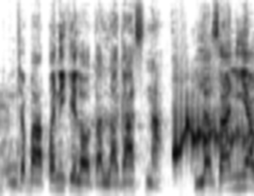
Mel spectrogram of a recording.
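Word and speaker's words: lasagna: पहिल्या दिवशी आपण हा खाऊया, लगासना खाऊया. लगासना. तुमच्या बापानी केला होता लगासना. लजानिया बोलता येत नाही, स्पेलिंग वाचून लगासना बोलता तुम्ही.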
